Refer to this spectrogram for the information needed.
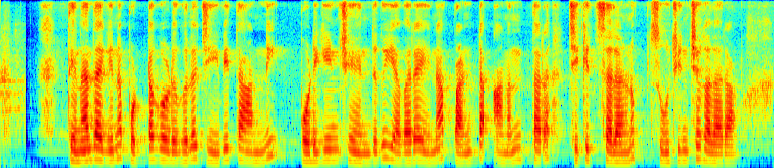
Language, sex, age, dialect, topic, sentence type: Telugu, female, 18-24, Utterandhra, agriculture, question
